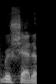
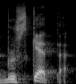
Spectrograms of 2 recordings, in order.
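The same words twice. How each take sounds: First: The word is pronounced the English way. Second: The word is pronounced the Italian way. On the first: The speaker calls it wrong. "not bruschetta" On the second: The speaker calls it right. "that's how you say it"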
